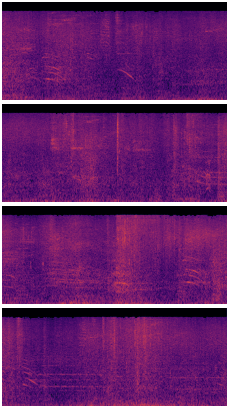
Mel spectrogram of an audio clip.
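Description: Combat impacts thud and clash repeatedly.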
